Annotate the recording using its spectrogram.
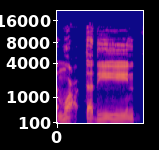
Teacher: تا کو باریک پڑھنا ہے، دی یا مدہ ہے، وقف کی صورت میں مد کر سکتے ہیں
